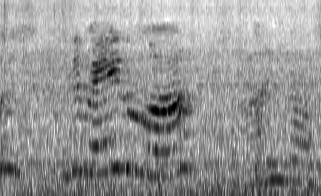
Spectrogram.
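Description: Children's voices: high-pitched child speech and play sounds, with the highest and loudest voice a little past halfway through.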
